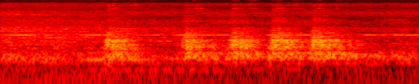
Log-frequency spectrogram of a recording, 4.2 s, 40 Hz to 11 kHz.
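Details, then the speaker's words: John Deere S140 48in mower deck, removed and spun by hand; five short, rough grating whirrs from idler pulleys that failed after 6 hours, the customer's noise complaint; the spindle sounds fine, and the idlers are to be replaced. "And this one, which is the same part number as that one, also bad. After 6 hours, these idlers have gone bad. So that was the noise that the customer was complaining about."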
